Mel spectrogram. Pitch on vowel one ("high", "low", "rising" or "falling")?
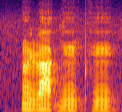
falling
